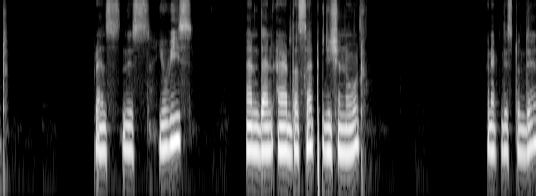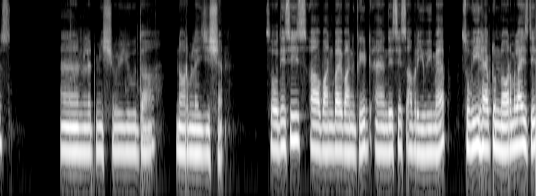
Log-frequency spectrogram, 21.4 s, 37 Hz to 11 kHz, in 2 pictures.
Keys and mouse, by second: 1.2-8.6 middle drag, 8.6 click, 9.0-11.0 middle drag, 11.0-12.4 ctrl+shift+drag, 12.1 KP_7, 12.4-15.7 right drag, 15.7-21.4 middle drag.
